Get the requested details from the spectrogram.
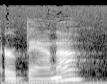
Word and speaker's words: Urbana: I actually was corrected yesterday and told to pronounce it Urbana. I've never lived there. So apparently the locals call it Urbana.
